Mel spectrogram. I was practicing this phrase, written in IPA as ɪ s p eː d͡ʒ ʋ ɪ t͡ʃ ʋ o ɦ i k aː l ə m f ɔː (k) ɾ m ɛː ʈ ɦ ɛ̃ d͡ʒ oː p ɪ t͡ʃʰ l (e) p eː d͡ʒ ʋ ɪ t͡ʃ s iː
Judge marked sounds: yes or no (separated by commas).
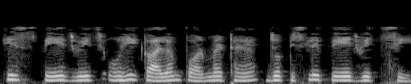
no, yes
